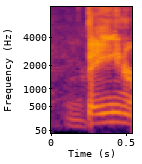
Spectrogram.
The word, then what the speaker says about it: Boehner: and we'll get maybe we can get some bonerisms too that's how it's pronounced right if i got that right boehner that's correct okay correct so look around and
